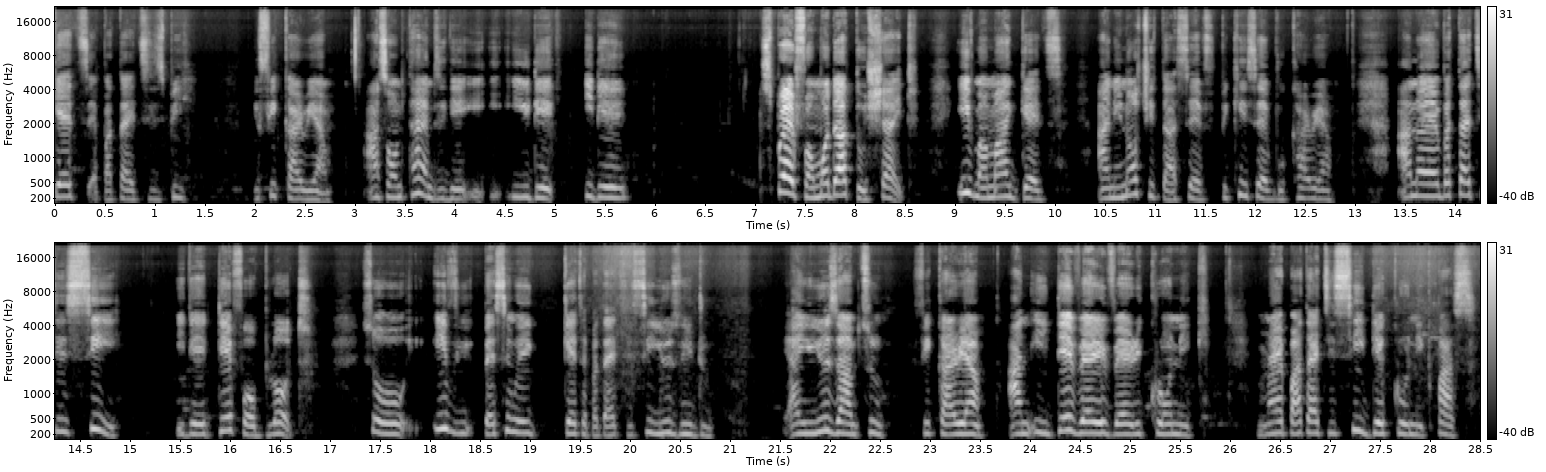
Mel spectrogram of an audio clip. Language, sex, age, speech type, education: Nigerian Pidgin, female, 15-29, spontaneous, tertiary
